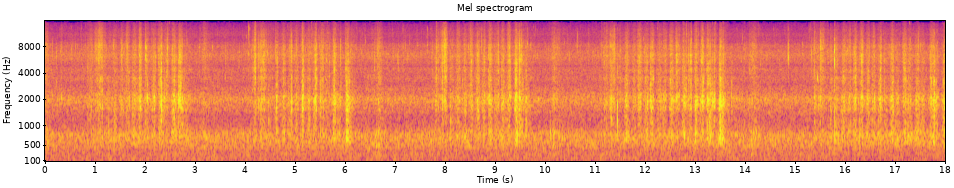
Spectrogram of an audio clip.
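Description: River gravel rattling in a plastic gold-panning classifier sieve as it is shaken over a bucket, in repeated bursts of rapid clicking, sifting the fines out of the pay dirt for the sluice. A steady rush of river water runs underneath.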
